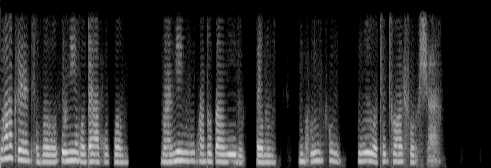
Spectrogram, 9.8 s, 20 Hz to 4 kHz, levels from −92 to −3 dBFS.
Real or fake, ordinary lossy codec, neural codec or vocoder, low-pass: fake; none; codec, 16 kHz, 0.5 kbps, FreqCodec, smaller model; 3.6 kHz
